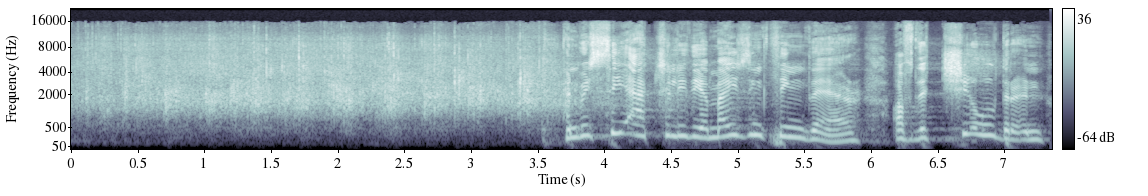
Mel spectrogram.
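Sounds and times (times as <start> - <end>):
large audience clapping: 0.0 - 4.0
speech: 3.7 - 7.3.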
